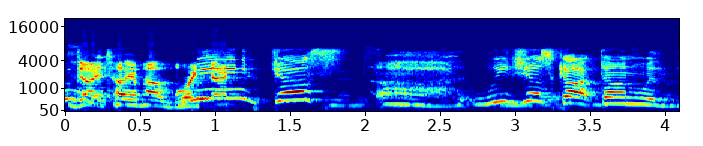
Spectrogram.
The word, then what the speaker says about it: Wojtek: It's not pronounced how it's spelled. It's Wojtek.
